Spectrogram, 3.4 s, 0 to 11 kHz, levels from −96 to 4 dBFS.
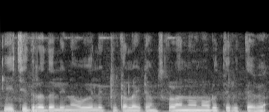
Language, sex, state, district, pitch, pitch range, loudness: Kannada, male, Karnataka, Koppal, 115 Hz, 115-120 Hz, -15 LUFS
